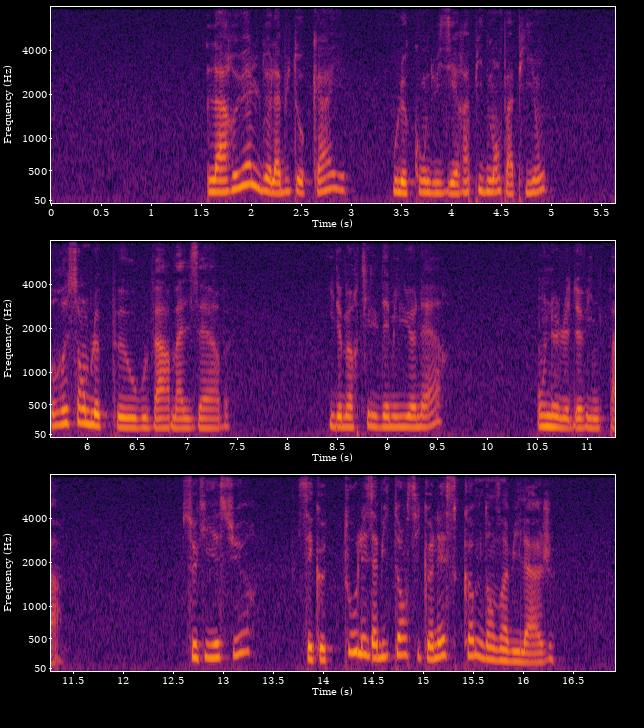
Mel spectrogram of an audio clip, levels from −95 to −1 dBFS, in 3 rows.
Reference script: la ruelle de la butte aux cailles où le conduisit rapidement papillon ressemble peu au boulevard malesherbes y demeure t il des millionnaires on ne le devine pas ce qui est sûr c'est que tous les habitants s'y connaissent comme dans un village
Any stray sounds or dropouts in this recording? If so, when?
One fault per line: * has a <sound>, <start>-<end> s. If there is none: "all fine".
all fine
